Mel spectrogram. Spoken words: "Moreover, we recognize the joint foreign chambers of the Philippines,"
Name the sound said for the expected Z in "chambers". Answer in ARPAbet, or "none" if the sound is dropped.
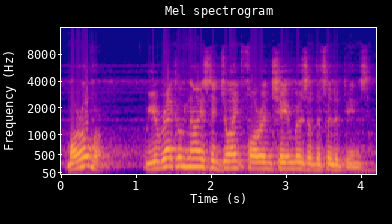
Z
